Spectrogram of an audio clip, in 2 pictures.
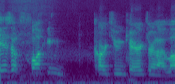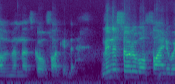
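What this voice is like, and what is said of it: Usual voice. Nothing is said of it.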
